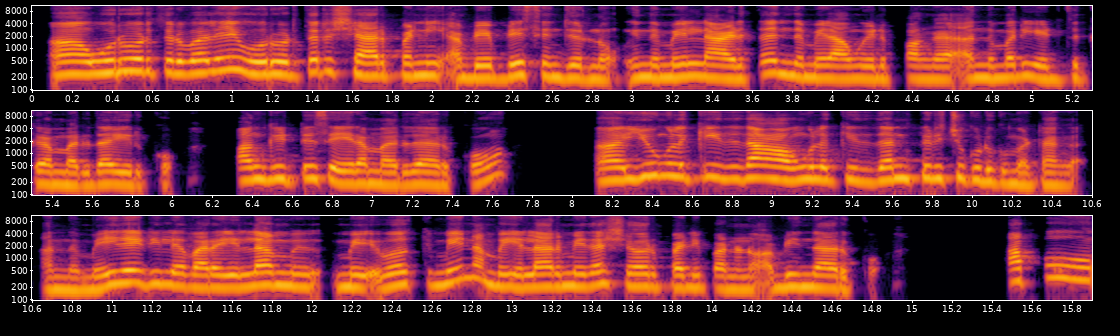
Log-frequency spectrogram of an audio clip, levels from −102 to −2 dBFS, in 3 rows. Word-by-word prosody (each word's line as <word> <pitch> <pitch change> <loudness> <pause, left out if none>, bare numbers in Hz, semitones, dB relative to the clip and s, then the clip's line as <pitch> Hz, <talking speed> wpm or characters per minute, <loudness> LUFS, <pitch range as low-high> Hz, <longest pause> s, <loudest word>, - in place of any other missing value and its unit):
அ - - +5 0.2
ஒரு, 265 +2 +3
ஒருத்தர் 260 -3 +2
வேலைய 285 +4 +3
ஒரு, 235 0 +5
ஒருத்தர் 265 +4 -1
ஷேர் 220 -2 +4
பண்ணி 225 +1 +1
அப்பிடி, 190 0 +1
அப்பிடியே 215 +5 +1
செஞ்சிர்ணும். 190 -3 -2
இந்த 200 -1 0
மெயில் 210 +1 +1
நான் 190 -1 +6
எடுத்தேன், 240 +8 -2
இந்த 210 - 0
மெயில் 190 -1 +2
அவுங்க 185 0 -2
எடுப்பாங்க. 185 0 -4
அந்தமாரி 195 +2 -2
எடுத்துக்கிறமாரி 175 -2 -3
தான் 180 -1 +2
இருக்கும். 170 - -13 0.3
பங்கிட்டு 240 +1 0
செய்றமாரி 185 -3 +1
தான் 175 - 0
இருக்கும். 185 - -5 0.5
அ - - +3 0.2
இவுங்களுக்கு 275 -2 -1
இதுதான், 245 0 +4
அவுங்களுக்கு 230 0 0
இதுதான்னு 225 +4 0
பிரிச்சு 250 0 -1
கொடுக்க 205 -4 -3
மாட்டாங்க. 170 -1 -5 0.2
அந்த 175 -1 -3
மெயில் 235 +6 +3
ஐடி 245 0 -3
ல - - +1
வர 195 0 +3
எல்லா 220 +3 +5
ம் 205 -1 -2
ஒர்க்குமே 235 +4 -1
நம்ம 210 -6 -1
எல்லாருமே 210 +1 +2
தான் 250 +1 -3
ஷேர் 210 -1 -1
பண்ணி 195 0 0
பண்ணணும் 180 -1 -2
அப்பிடின்னு 205 0 0
தான் 190 - +2
இருக்கும். - - -15 0.7
அப்போ! 345 +5 -6
210 Hz, 200 wpm, -23 LUFS, 185-240 Hz, 0.7 s, நான்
